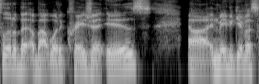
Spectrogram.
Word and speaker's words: akrasia: So how do you pronounce? Is it akrasia? How do you? Yeah, that'll do. Yeah, akrasia.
